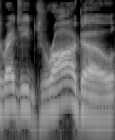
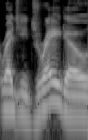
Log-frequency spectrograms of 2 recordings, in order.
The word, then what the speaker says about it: Regidrago: Oh, and this handsome fella is Regidrago, like Ivan Drago, not Regidrago, like Draco Malfoy.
